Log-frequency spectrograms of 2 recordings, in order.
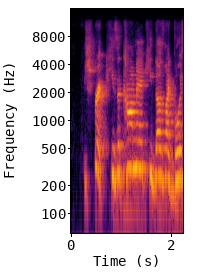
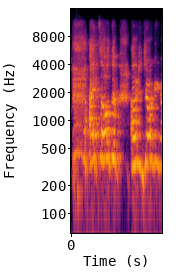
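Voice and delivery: laughing; 6 semitones higher than usual. Real, not acted. Laughing after teasing.

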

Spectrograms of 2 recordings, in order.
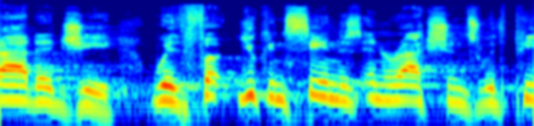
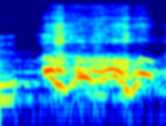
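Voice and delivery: high imitated sobbing wail; put-on child's bawling; mock crying. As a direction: wail like a kid crying while he plays. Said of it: "He's crying as he's playing".

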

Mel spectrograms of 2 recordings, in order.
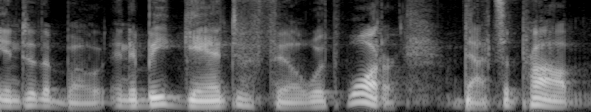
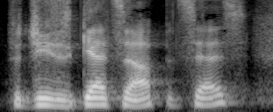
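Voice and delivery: normal talking voice

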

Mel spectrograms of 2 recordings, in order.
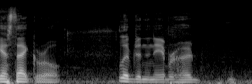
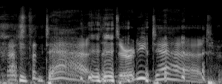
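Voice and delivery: higher, slow and disgusted; pretend accusing lady; 8 semitones higher, slower than usual. Teller voices the imagined lady, higher and slow. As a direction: drag out dirty dad with mock scorn.

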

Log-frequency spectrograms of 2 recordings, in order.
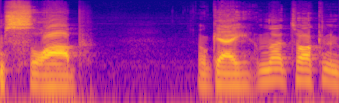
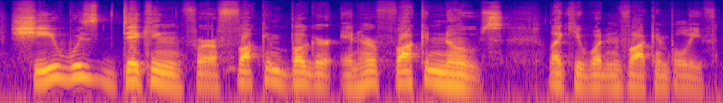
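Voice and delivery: ordinary talk, nothing marked

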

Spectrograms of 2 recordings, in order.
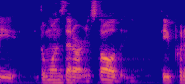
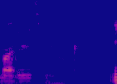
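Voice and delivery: soft, almost whispered; breathy whisper; 3 semitones lower, 15 dB quieter than usual. Pretend. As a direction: whisper it dreamily. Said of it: "dreamy repeat of the phrase".

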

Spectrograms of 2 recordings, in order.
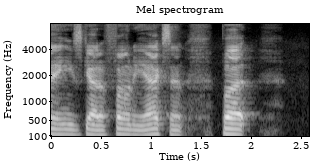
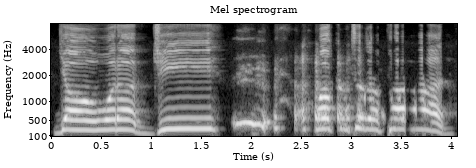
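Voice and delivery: higher, louder hammed-up hype voice; mock hype greeting; 10 semitones higher, 5 dB louder, slower than usual. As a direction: play an over-the-top podcast host. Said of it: "I'm like".

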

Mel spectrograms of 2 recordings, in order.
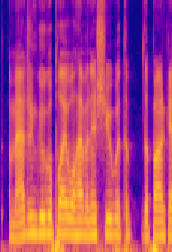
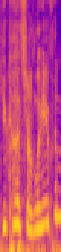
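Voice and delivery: upset coworker; 10 semitones higher than usual. Retold or imitated. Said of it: "She was, like, all upset".

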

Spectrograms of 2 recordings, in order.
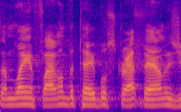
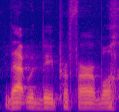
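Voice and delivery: dry doctor reply; 7 semitones lower, 9 dB quieter than usual. Retold or imitated. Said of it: "And he said".

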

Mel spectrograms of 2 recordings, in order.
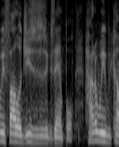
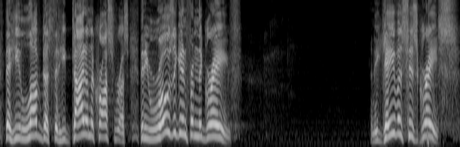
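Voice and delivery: loud, high, driving sermon; full-force preaching; 7 semitones higher, 6 dB louder than usual. Acted. Preacher rousing the congregation about grace. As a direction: preach it with fire.

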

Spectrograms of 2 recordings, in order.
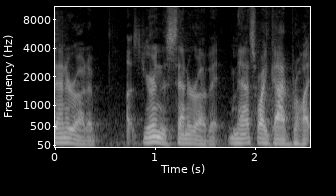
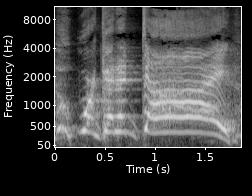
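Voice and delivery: high, drawn-out terrified mock scream; slow, full-volume panicked yell on a plunging ride; 15 dB louder, much slower than usual. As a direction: scream it at the top of your lungs. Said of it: "screaming at the top of our lungs".

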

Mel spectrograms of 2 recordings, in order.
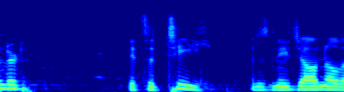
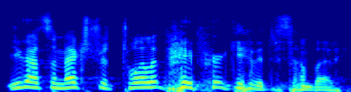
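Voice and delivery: ordinary delivery

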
